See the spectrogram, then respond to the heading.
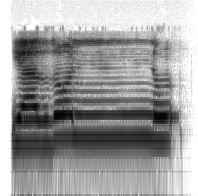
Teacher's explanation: ناک میں تھوڑی دیر آواز کو روکنا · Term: غنہ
